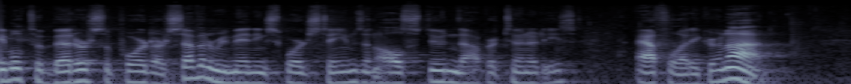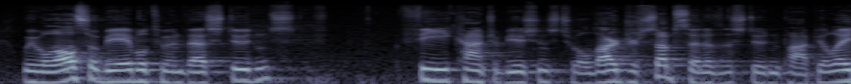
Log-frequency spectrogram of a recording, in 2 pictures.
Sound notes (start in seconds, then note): none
